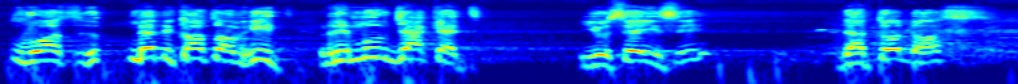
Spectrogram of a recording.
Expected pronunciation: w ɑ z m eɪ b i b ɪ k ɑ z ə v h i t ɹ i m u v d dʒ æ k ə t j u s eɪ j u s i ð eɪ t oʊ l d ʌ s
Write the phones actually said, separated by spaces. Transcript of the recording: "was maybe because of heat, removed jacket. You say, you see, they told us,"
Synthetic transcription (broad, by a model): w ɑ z m eɪ b i k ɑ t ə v h i t ɹ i m u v dʒ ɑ k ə t j u s eɪ j u s i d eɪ t oʊ d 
